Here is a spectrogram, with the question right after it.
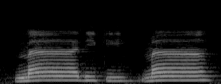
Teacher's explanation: أنا لما أقول القاف وفتحتها خرج الصوت مفخما امتلأ به الفم، فإذا قلت قال قال بيكون الصوت عم يتعدل، لكن لو قلت قال قا تكون الألف عبارة عن امتداد ومط لصوت القاف المفتوحة. مالك ما هذه الألف ما هي إلا امتداد لصوت الميم المفتوحة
